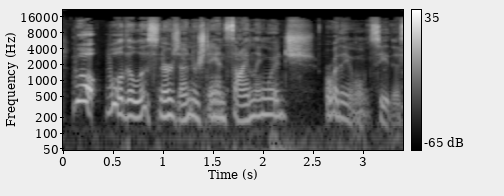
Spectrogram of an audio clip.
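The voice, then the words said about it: Hoarse voice. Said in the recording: “I'm sorry I'm a bit hoarse ... She usually does not sound this hoarse ... do not let the voice fool you. I know this is a temporary thing”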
